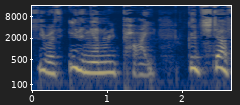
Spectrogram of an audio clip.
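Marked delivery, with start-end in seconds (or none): 2.1-2.6 mumbled through a mouthful; mouth full. Acted. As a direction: talk around a big bite. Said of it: "he mumbled through a mouthful".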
